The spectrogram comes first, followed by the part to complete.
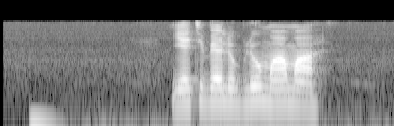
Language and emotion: Russian, positive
